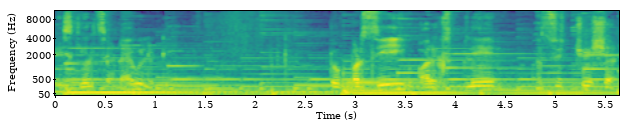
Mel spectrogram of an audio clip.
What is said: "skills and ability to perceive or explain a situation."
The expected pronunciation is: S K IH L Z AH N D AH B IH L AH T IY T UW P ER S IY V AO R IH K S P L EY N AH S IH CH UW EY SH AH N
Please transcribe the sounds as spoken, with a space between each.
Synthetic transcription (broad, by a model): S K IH L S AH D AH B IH L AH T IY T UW P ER S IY AO R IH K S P L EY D AH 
